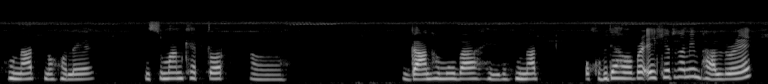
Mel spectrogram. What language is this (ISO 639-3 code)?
asm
